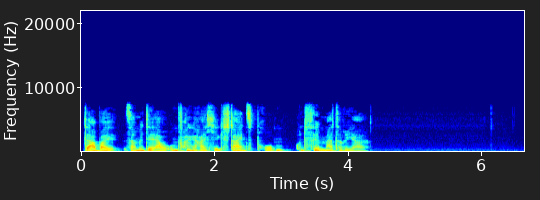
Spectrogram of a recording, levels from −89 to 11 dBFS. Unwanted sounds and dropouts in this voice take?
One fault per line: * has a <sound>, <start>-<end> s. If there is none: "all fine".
all fine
